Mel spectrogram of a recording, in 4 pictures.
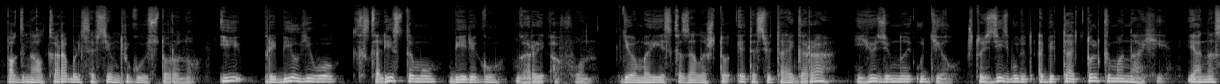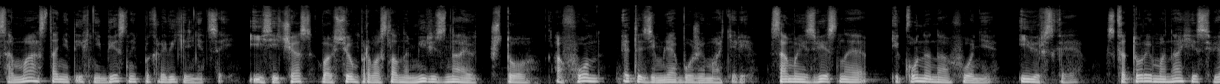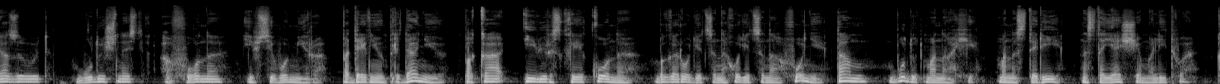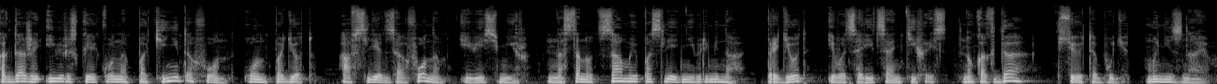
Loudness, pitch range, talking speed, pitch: -21 LUFS, 100-130 Hz, 140 wpm, 115 Hz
